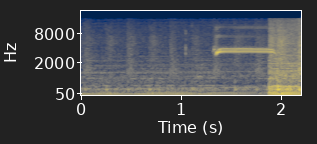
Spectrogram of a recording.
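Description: A single steady whistle blast, about half a second long, about a second and a half in, the signal to take the kick. Loud music with a heavy beat comes in at the same moment.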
